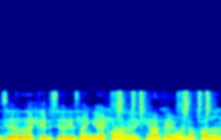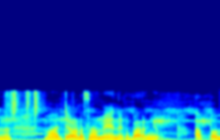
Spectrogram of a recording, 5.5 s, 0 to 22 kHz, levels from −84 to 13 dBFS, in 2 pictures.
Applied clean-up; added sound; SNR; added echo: none; Rattle (instrument); 13 dB; none.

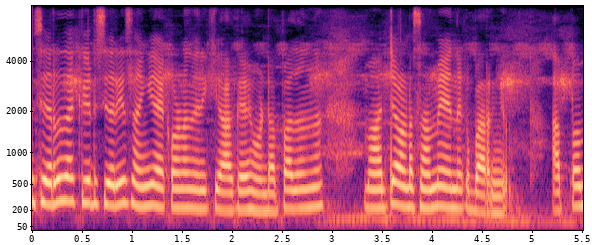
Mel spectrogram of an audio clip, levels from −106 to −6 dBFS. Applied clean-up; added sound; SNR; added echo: none; none; none; none.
